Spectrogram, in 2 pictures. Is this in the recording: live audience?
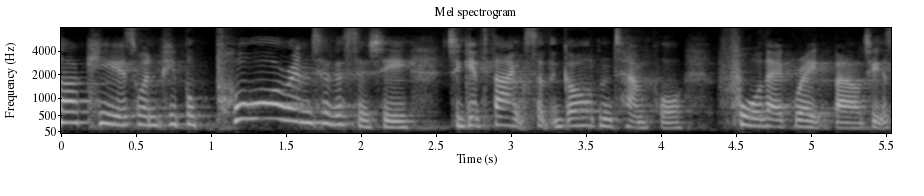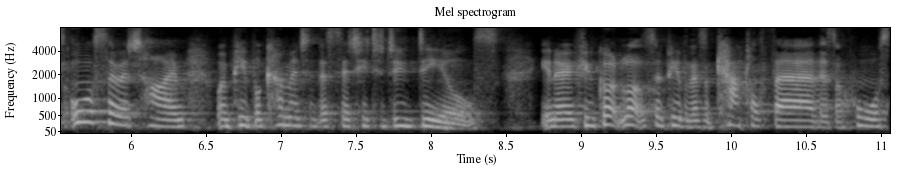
yes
